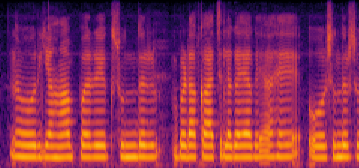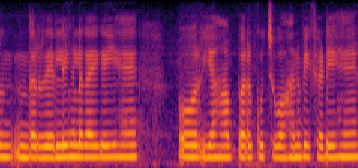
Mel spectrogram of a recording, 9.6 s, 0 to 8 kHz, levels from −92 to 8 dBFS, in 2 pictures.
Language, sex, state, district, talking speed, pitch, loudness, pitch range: Marwari, female, Rajasthan, Churu, 150 wpm, 205 Hz, -14 LUFS, 200-210 Hz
